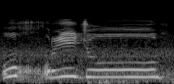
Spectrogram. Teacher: اخرجوا، واو ساکن سے پہلے جیم کے اوپر پیش ہے تو ادھر بھی واو مدہ کو 1 الف 2 حرکات کے برابر ہم نے لمبا کر کے پڑھنا ہے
